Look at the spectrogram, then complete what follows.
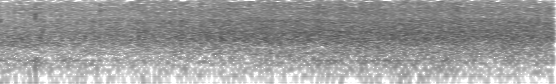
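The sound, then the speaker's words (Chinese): Sustained applause from a crowd, a dense, even crackle of many hands clapping that holds steady at a moderate level throughout, with no voices rising above it. “台长就是想让你们鼓掌不要停下来，所以我才说谢谢大家。”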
